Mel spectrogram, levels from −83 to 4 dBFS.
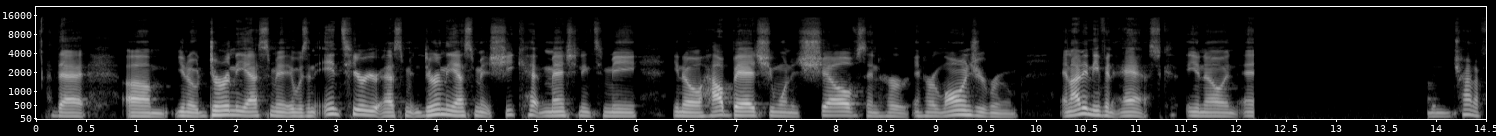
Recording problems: audio cutting out; at 12 s for 1.5 s

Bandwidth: 14.5 kHz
